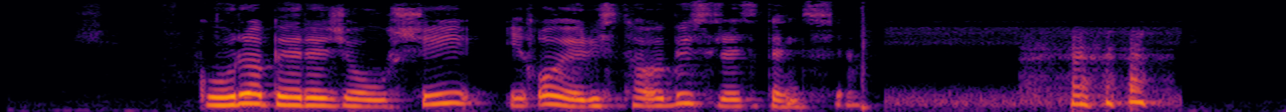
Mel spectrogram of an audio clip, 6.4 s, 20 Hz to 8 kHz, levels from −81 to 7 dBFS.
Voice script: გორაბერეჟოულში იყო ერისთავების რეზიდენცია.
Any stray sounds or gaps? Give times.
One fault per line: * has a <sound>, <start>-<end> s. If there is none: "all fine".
* has a laugh, 5.1-5.9 s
